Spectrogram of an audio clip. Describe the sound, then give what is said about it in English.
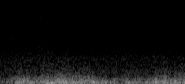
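Steady wind buffeting a microphone outdoors in mid-morning on the mud flats at low tide in Papanui Inlet, a coastal wetland on the Otago Peninsula near Dunedin, about 15 degrees; a low rumbling roar with gusty swells throughout, fairly loud, with no voices. “It's mid-morning and it's pretty windy out here.”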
